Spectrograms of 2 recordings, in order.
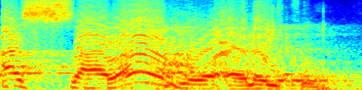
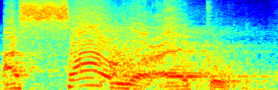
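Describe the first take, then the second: First: The s and l sounds are fully articulated. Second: The l sound is slurred or dropped. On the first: It is a proper greeting wishing peace. The speaker calls it right. "Sinnya ada, lamnya ada" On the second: It can sound like a curse instead of peace. The speaker calls it wrong.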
